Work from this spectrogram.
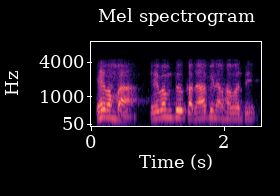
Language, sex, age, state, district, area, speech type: Sanskrit, male, 18-30, West Bengal, Cooch Behar, rural, conversation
